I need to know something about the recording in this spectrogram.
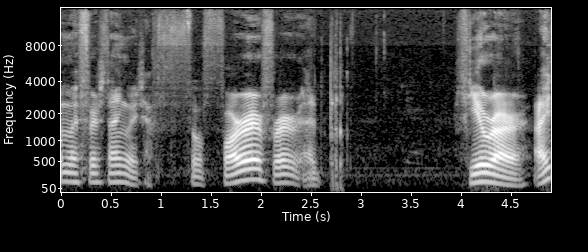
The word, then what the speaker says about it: Führer: The Führer, the Führer, is that how I say?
